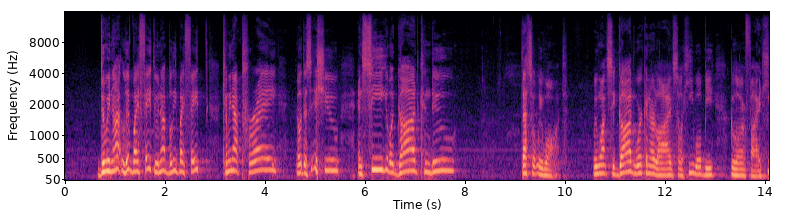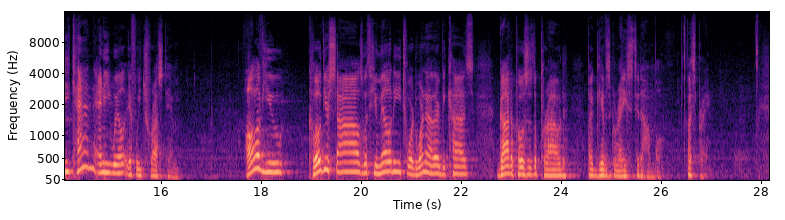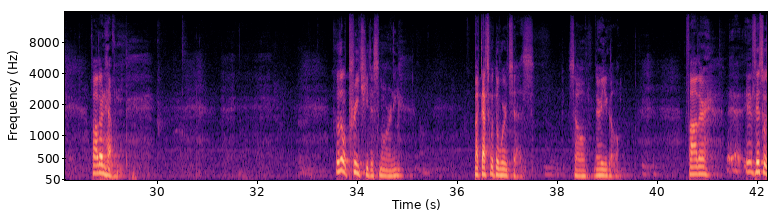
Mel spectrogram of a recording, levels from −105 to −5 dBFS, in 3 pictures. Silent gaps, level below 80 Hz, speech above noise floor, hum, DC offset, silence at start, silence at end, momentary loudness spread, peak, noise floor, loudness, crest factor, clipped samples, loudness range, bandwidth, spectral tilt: none; -58 dBFS; 37 dB; none; under 0.1%; 0.65 s; 0 s; 15 LU; -6 dBFS; -64 dBFS; -28 LUFS; 22 dB; under 0.1%; 6 LU; 13.5 kHz; -8 dB/octave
